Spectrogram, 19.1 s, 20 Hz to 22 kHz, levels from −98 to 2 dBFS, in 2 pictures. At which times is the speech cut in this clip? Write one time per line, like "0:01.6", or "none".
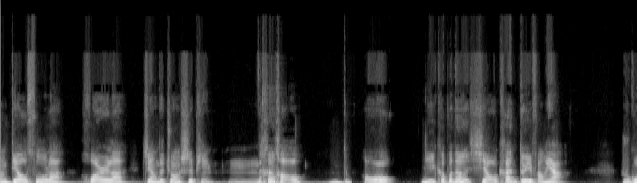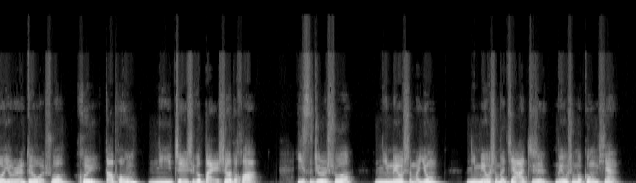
0:05.3
0:09.2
